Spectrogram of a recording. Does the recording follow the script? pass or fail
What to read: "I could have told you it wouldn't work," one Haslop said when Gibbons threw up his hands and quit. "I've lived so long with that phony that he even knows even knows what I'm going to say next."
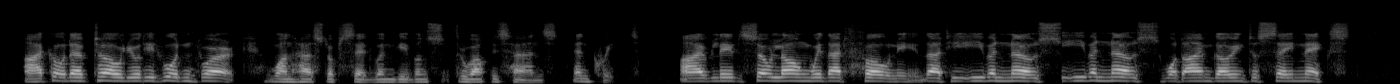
pass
